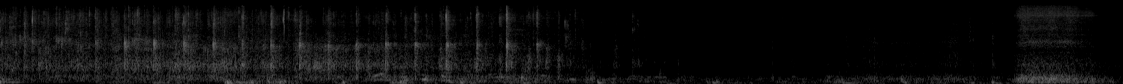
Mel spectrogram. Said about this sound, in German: Geben wir Ihnen einen riesen Applaus auf der Bühne, das Core-Team von ISF Bern.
